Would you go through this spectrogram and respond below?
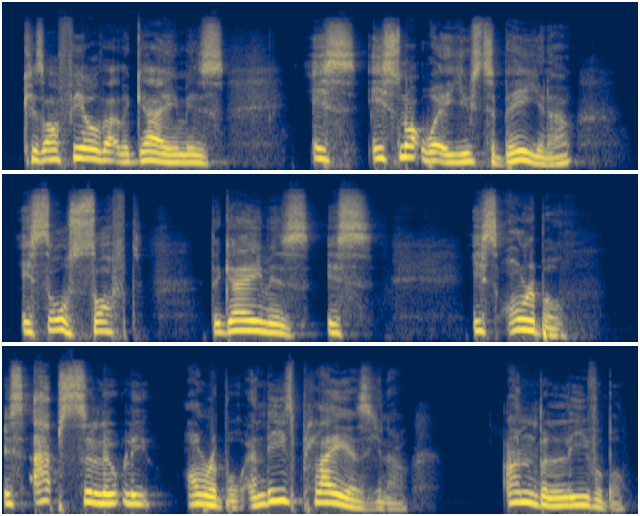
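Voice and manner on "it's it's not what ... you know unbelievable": British accent, put on for show. Host on a live channel, conjuring up a put-on British accent. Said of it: "I'll have to conjure up my British accent".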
